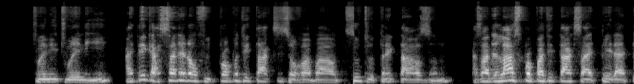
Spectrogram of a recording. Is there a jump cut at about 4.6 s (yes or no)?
yes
